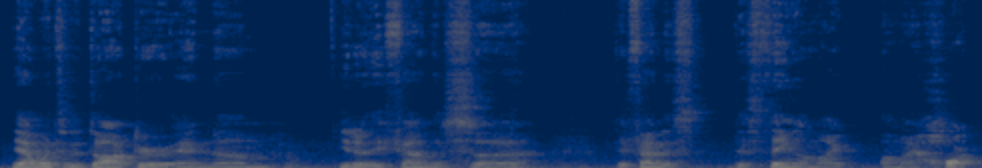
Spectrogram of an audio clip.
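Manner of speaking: very low, soft, hesitant confession; halting and subdued, breaking bad news; imitating downcast friend. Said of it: "looks like he just lost his best friend".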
